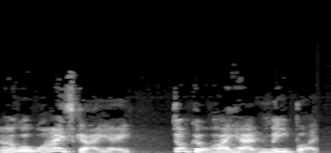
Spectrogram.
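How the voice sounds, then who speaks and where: A woman's voice: mid-range voice, sing-song, unhurried, slightly rough. A woman playing a brash, hot-tempered female private eye who wisecracks in 1930s gangster slang, in old-time radio comedy style. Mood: tough, irritated. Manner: wisecracking 1930s gangster talk, dropped grammar.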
